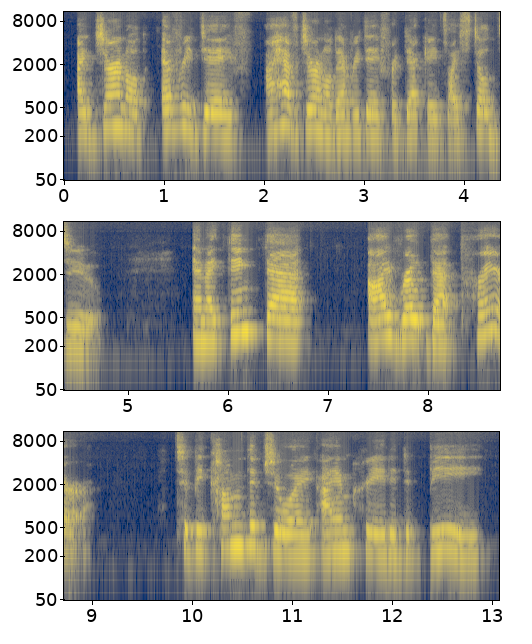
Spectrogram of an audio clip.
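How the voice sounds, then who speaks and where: Here a woman uses a normal speaking voice at a fairly high pitch. She talks at a fairly slow pace with ordinary pitch variation. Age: 60s. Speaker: author and life coach. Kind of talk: interview.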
